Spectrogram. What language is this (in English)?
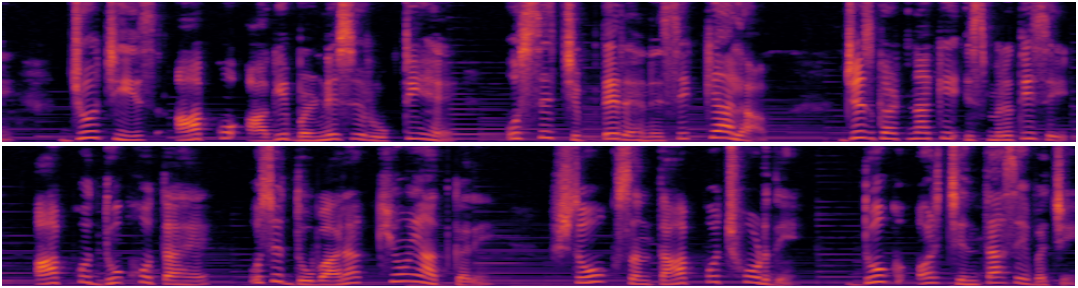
Hindi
